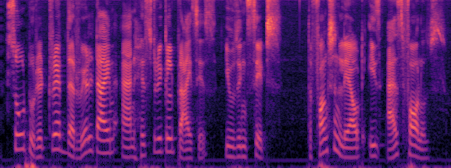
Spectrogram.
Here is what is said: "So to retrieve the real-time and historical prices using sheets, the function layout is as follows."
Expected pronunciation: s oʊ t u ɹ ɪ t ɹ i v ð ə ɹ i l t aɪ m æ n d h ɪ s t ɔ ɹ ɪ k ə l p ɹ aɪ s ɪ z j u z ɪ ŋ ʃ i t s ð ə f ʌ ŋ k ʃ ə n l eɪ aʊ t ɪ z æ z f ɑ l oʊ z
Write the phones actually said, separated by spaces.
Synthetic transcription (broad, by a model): s oʊ t u ɹ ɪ t ɹ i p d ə ɹ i l t aɪ m æ n d h ɪ s t ɔ ɹ ɪ k ə l p ɹ aɪ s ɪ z j u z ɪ ŋ s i t s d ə f ʌ ŋ k ʃ ə n l eɪ aʊ t ɪ z æ z f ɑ l oʊ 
